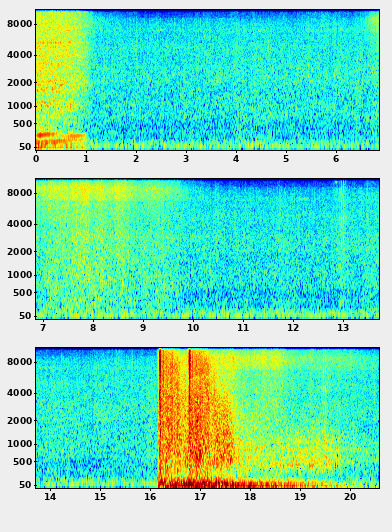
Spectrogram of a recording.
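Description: A ship's engine hums low and steadily as its hull cuts through water.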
